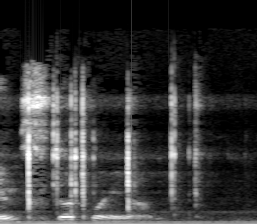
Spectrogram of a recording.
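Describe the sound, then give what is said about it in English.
Quick, irregular clicks on a computer keyboard as someone types an Instagram address, a short burst of typing that pauses and then taps a few more keys before trailing off into quiet hum. “And I'm typing her Instagram, but she has a YouTube channel too.”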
